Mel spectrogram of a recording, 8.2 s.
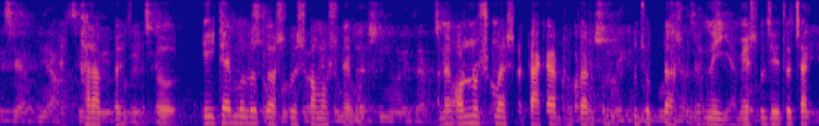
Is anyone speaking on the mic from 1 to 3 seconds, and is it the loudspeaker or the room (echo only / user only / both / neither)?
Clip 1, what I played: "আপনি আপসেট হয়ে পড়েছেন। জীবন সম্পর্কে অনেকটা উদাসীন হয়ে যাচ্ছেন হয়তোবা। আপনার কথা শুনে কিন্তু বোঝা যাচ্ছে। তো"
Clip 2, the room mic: both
